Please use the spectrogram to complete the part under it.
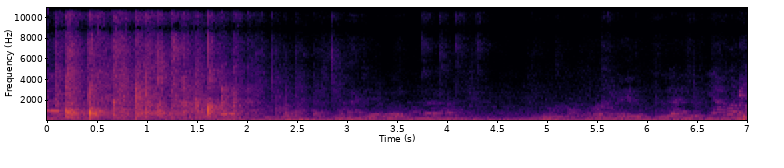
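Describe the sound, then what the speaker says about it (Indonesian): A classroom group gives a short burst of hand clapping for group 2, several quick close claps over about two seconds, then it fades and voices talk afterward. "Tepuk tangan untuk kelompok 2."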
